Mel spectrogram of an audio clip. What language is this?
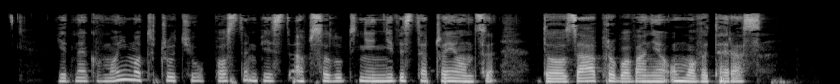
Polish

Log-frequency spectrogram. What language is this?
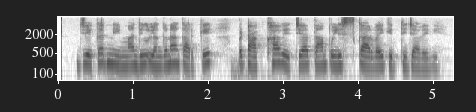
Punjabi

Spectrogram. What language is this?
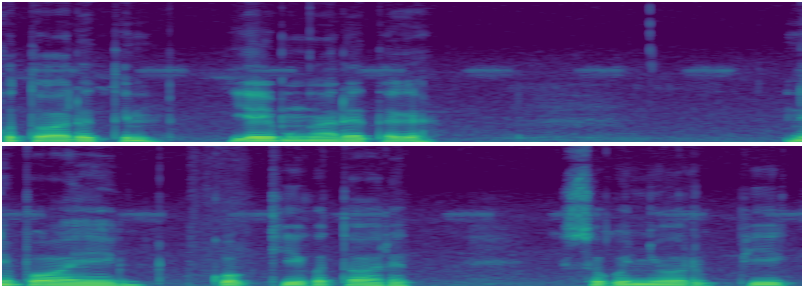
Kalenjin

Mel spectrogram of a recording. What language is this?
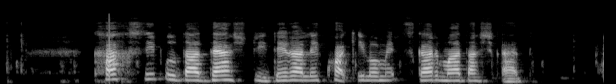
Svan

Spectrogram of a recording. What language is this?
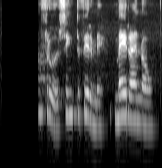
Icelandic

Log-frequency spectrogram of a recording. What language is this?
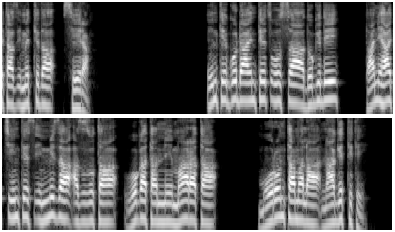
Gamo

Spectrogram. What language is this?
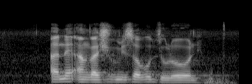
Venda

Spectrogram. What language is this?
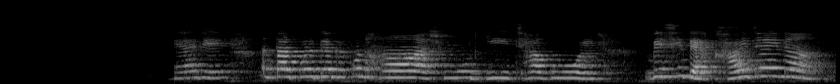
Bangla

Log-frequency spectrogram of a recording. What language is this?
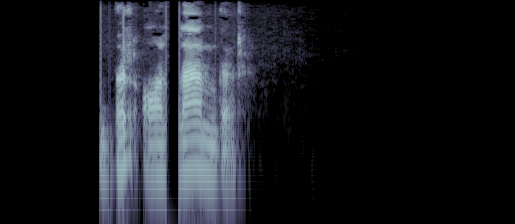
Uzbek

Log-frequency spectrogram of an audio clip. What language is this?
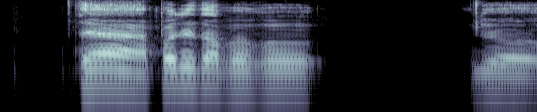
Nepali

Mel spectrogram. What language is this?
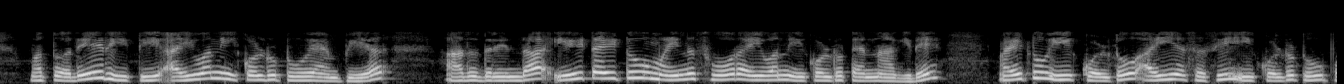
Kannada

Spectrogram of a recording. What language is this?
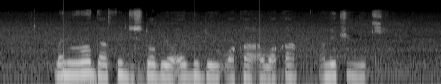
Nigerian Pidgin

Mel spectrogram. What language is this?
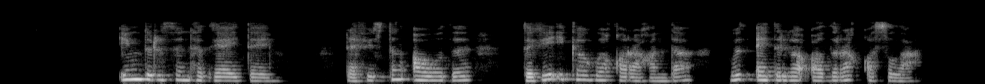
Bashkir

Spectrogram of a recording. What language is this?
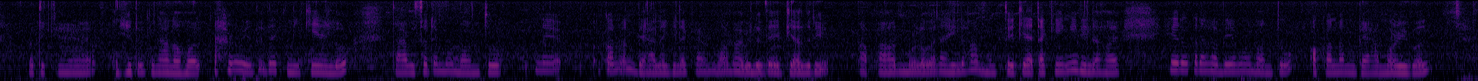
Assamese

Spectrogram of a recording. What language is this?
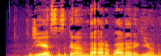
Esperanto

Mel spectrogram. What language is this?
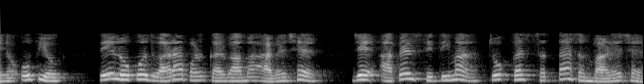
Gujarati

